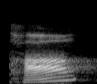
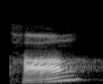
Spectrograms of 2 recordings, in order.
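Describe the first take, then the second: The two takes are said the same way.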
